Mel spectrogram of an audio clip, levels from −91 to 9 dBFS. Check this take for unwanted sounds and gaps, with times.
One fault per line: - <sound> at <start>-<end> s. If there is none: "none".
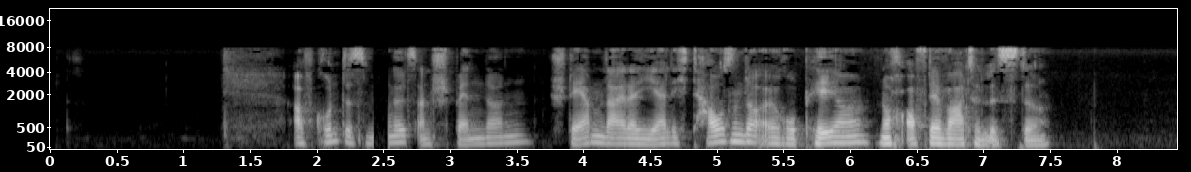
- dropout at 2.4-2.5 s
